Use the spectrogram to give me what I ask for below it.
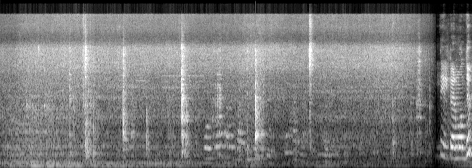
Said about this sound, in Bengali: তেলটার মধ্যে ফোড়নগুলো সব দিয়ে দেবো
